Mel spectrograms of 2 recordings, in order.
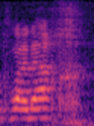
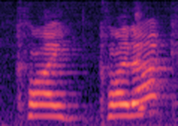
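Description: First: Clydach ending in throaty ch; Welsh pronunciation. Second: Clydach with hard k and no final sound; guessed pronunciation. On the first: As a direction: Clydach with Welsh guttural ch at end. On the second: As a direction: Clydach said unsure, hard c ending dropped. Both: Shown as a demonstration. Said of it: "Is that how you pronounce it?".

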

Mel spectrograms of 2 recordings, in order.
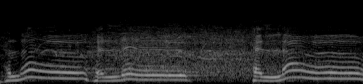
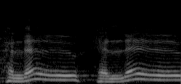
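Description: First: High, very perky singsong hello; real perky. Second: Lightly perky wife answering; mildly bright phone greeting, higher; perky hello. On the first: Wife answering a stranger's call, hammed-up perky. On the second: Wife answering unknown caller, lightly perky. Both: Retold or imitated. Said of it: "you're real perky".

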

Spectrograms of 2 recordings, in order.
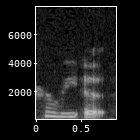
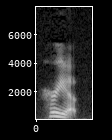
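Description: First: Said in the usual way. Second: Urgent hurry. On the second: Real, not acted.

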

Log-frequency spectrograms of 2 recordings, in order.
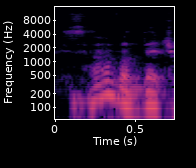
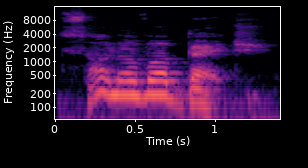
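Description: First: Said in the usual way. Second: Slow loud high movie shout; hammed-up action-hero bellow; Arnold quote. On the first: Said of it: "What a weird insult". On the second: Vlogger quoting Arnold, slow loud mock bellow. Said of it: "Arnold Schwarzenegger saying".

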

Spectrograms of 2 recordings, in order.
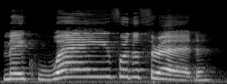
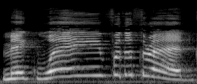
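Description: First: Slow drawn-out call; a lightly voiced herald mouse. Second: High, slow call to clear the way; a mouse herald, high and drawn out; crying out. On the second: Acted. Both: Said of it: "cried a mouse".

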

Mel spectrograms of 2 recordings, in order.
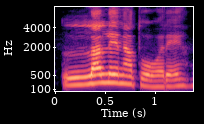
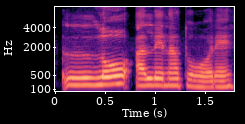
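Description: First: "l'allenatore" run together as lallenatore; one joined sound. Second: "lo allenatore" slowly, with LO held apart; two separate sounds. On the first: Teacher shows the elided article, "l'allenatore" as one word. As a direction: glide the article straight into "l'allenatore", no O. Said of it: "fica um som único". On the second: Teacher shows what not to say, "lo allenatore" unjoined. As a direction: keep "lo" separate from "allenatore", both vowels sounded. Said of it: "então não fica". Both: Shown as a demonstration.

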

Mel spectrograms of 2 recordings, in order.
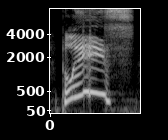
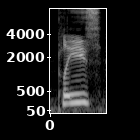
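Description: First: Please, high and pleading; loud plea. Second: Said in the usual way. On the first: Real, not acted. Begging the team, a high loud please. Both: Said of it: "pleading twice, second louder".

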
